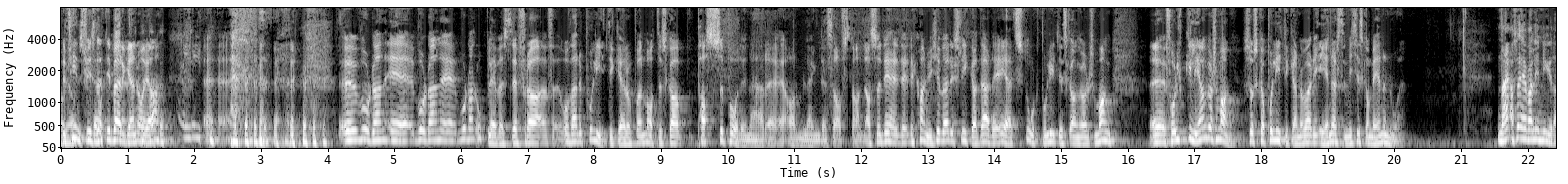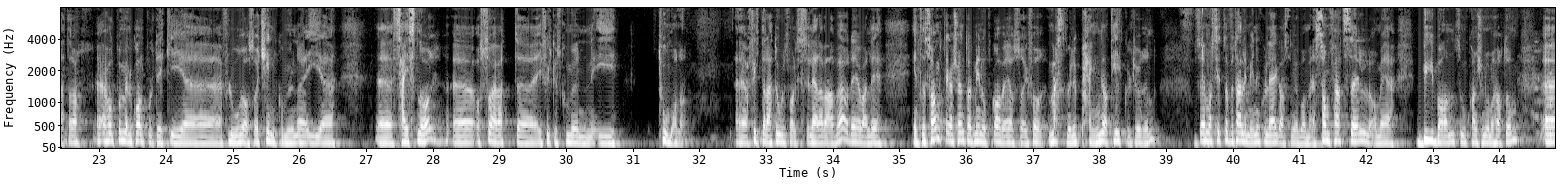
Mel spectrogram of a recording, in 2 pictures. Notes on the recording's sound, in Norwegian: Live-utgave!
